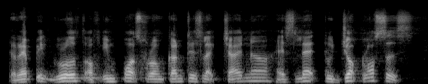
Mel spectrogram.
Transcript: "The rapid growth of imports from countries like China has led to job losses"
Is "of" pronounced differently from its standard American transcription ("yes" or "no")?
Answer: yes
